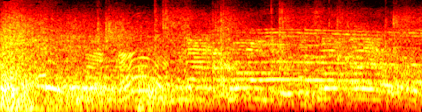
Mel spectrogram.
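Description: A wrestler's body slammed down onto a wrestling ring's canvas: one sharp thud at the very start, with crowd voices shouting over it.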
